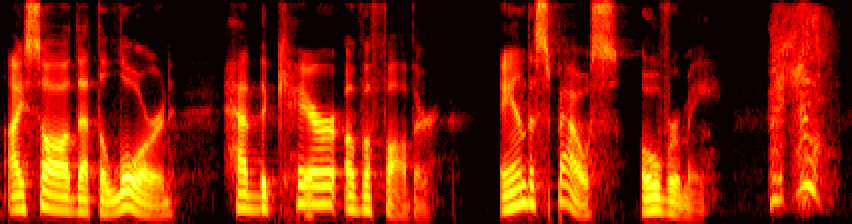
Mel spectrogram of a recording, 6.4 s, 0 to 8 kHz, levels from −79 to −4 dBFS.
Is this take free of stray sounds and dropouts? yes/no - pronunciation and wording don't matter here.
no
